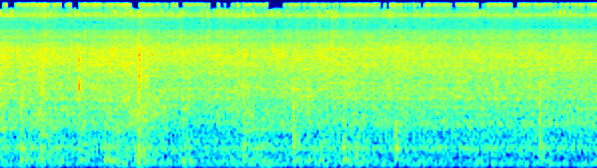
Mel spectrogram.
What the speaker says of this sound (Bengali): আজকে গরুর গোশ দিয়ে ছোট ছোট ভেন্ডি আর টমেটো দিয়ে রান্না করতেছি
